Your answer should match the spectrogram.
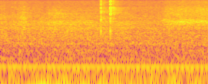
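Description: Near silence: room tone with a faint low hum and a single faint click about a second in.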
